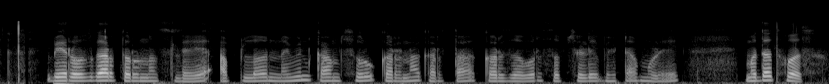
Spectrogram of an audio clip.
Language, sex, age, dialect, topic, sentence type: Marathi, male, 25-30, Northern Konkan, banking, statement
